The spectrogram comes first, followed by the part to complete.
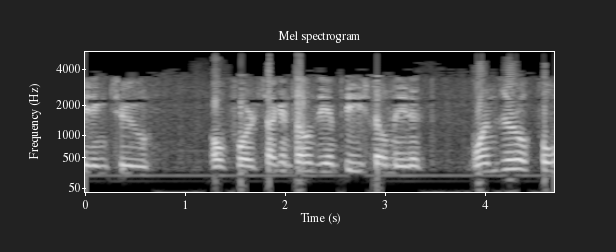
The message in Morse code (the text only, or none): none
